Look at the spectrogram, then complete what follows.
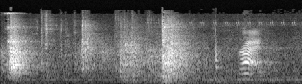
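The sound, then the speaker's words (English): A woman unlocks and opens a front door: a series of clicks, rattles and scraping bursts spread over a few seconds, ending with a brief creaking swing. “She unlocks the door and opens it.”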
